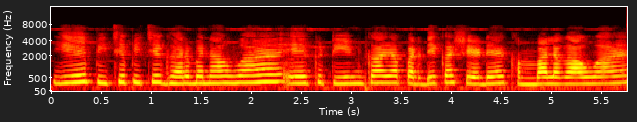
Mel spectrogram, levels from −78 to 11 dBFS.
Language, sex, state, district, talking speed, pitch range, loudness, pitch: Hindi, female, Maharashtra, Washim, 200 wpm, 270-300 Hz, -15 LUFS, 280 Hz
